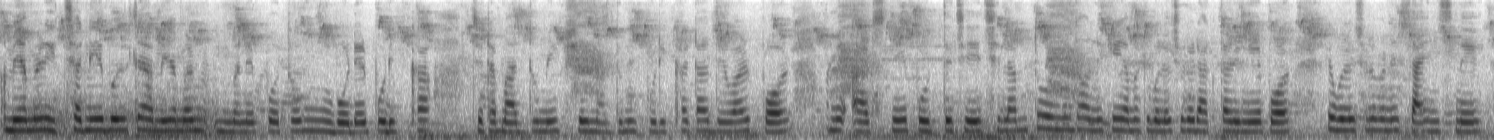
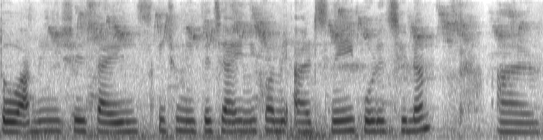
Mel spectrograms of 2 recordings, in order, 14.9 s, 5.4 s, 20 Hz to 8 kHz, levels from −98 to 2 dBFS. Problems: background sounds at intervals, background conversations at intervals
